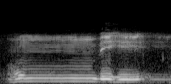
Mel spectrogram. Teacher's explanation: النطق الصحيح أنها يكون فيها غنة، يكون فيها غنة وفيها شدة يسيرة، ومن غير مبالغة في التشديد أو فتح الفم، هم به، وتضبط هذا بخروج نفس خفيف من الشفتين، وسهل الأمر فيها. · Term: إخفاء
